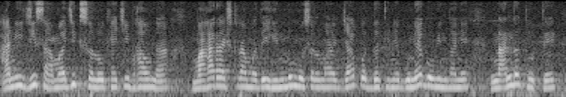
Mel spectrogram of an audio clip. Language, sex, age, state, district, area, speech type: Marathi, male, 30-45, Maharashtra, Wardha, urban, spontaneous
